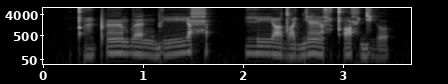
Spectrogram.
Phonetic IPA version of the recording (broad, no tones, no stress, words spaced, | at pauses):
qʼi̤ pʼə̃ː bɜːnbiːħ | ɦiː dˤɜɟɛ̃ːħ qʼɒħɟi̤o̯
